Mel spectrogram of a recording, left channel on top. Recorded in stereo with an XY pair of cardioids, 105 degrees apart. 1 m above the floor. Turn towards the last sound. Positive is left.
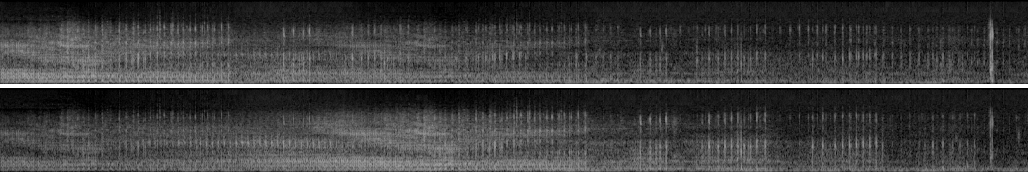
No sound to turn to.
